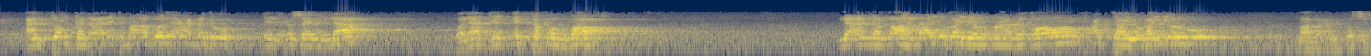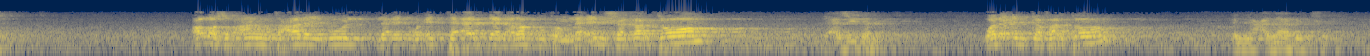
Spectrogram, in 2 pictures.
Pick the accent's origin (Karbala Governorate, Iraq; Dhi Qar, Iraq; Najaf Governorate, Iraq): Karbala Governorate, Iraq; Karbala; moved away; أنا أتذكر يوم 1971 يوم اللي احنا هربنا من كربلاء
